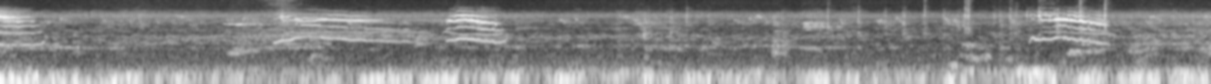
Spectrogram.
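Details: A scared, hungry cat gives high, wavering meows, a few cries spaced several seconds apart, over a low rumbling background.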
